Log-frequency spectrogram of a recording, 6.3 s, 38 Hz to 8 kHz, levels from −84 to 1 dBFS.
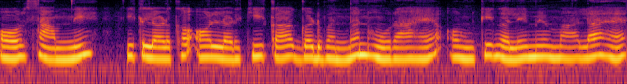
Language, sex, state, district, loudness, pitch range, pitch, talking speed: Hindi, female, Uttar Pradesh, Budaun, -13 LUFS, 195-220 Hz, 205 Hz, 170 wpm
